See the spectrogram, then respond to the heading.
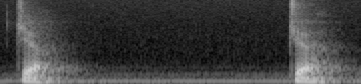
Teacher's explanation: This sound is produced by blocking the flow of air with the tip, blade and front of the tongue behind the alveolar ridge, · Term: J sound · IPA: /dʒ/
